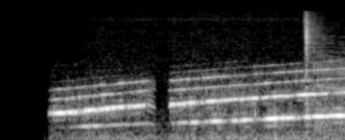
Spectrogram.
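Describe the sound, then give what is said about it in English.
A fire alarm blares a steady, harmonically rich electronic tone, cutting out briefly partway through before resuming. “That, I assume that's your fire alarm going off in the background, or they're testing it in some shape or form.”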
